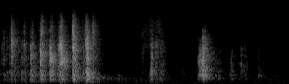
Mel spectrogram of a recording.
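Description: A deck of tarot cards being shuffled by hand, a fast run of crisp riffling flicks for about a second, then two shorter bursts of card noise, close and fairly quiet with no talking.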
